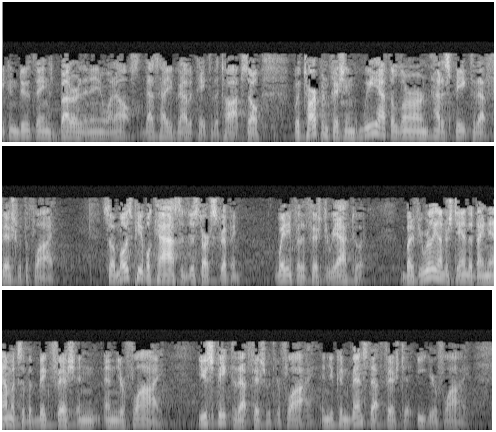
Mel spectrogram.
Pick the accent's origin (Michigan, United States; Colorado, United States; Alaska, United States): Colorado, United States; Aspen; When I grew up in Aspen, the first time I saw a fly line arcing across space in the local park, I thought, wow, that's really cool.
